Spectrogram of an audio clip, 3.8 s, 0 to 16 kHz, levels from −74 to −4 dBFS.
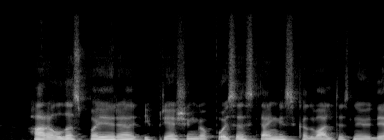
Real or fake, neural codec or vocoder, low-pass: fake; autoencoder, 48 kHz, 128 numbers a frame, DAC-VAE, trained on Japanese speech; 14.4 kHz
